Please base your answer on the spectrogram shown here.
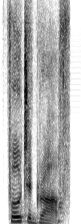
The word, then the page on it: photograph: Indian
